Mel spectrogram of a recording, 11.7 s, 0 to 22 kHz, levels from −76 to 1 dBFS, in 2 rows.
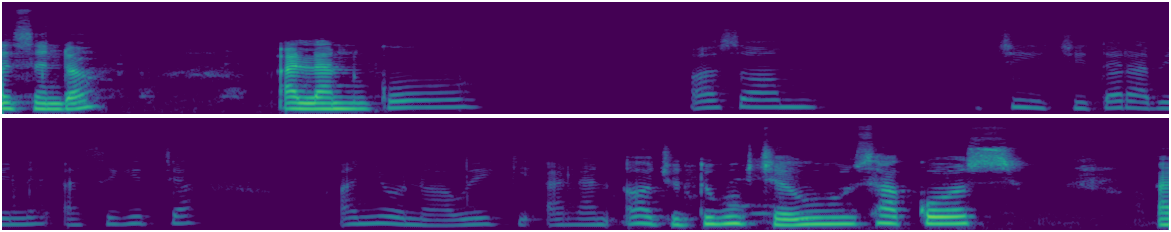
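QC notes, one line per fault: Nothing stood out on listening to this speech recording.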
